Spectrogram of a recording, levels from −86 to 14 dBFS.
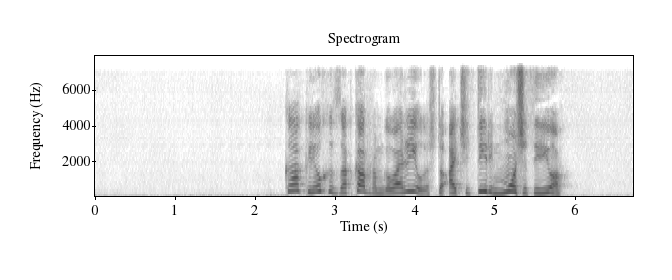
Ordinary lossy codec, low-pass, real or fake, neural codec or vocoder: none; 7.2 kHz; fake; codec, 16 kHz in and 24 kHz out, 0.9 kbps, LongCat-Audio-Codec, fine tuned four codebook decoder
